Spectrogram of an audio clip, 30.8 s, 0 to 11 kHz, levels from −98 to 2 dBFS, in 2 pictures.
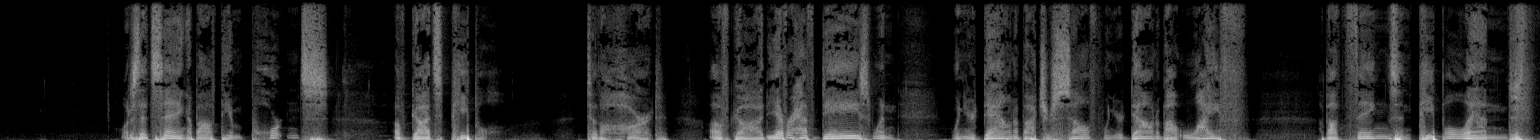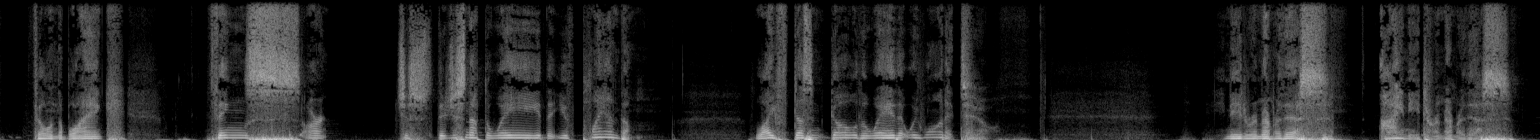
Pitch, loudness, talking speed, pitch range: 135 Hz, -29 LUFS, 140 wpm, 110-170 Hz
